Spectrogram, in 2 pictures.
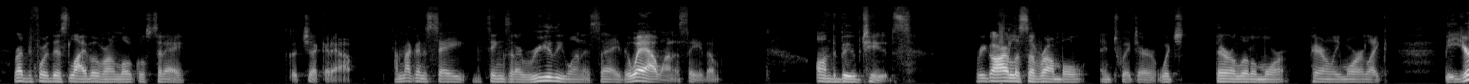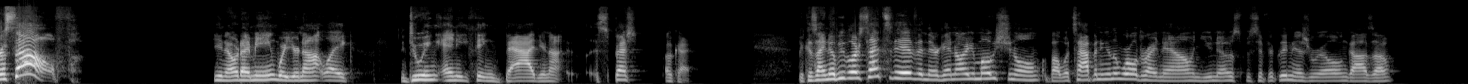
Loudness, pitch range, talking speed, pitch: -18 LUFS, 135-210 Hz, 195 wpm, 170 Hz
